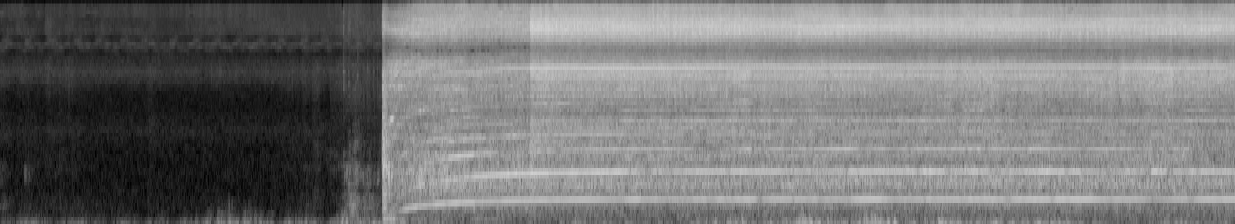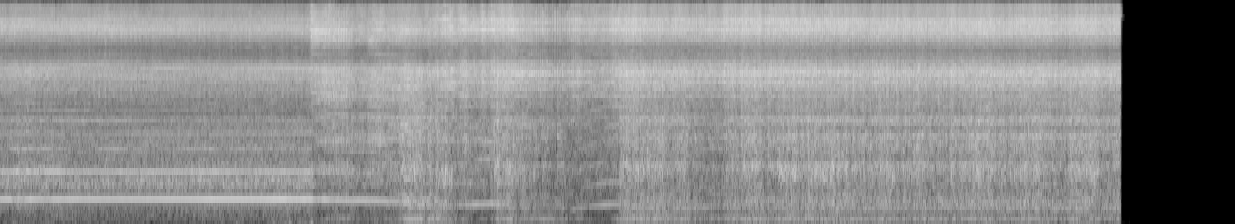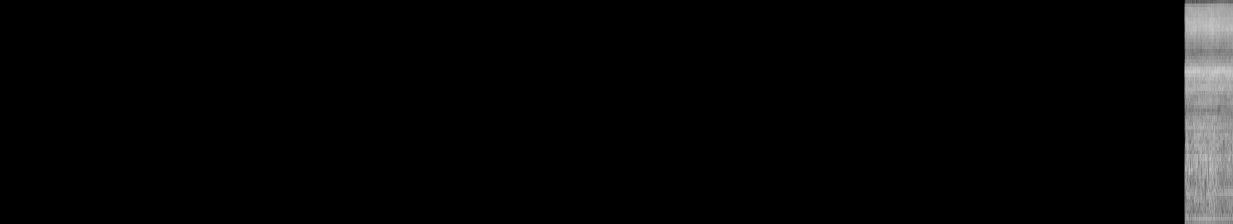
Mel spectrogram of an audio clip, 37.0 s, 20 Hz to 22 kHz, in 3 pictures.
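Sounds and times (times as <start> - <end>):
circular saw whining: 3.4 - 23.6, 36.6 - 37.0
disc grinding through steel: 3.8 - 23.6, 36.6 - 37.0.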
